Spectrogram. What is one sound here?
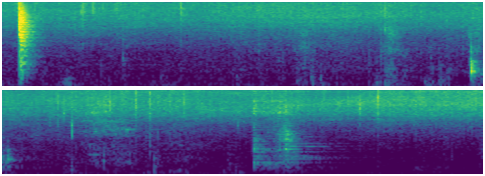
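Food sizzles softly on a hot griddle.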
